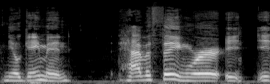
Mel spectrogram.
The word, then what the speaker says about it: Neil Gaiman: are you are you serious awesome guys like Neil Gaiman have a thing where it it has a button and it says he says my name is Neil Gaiman pronounced Neil Gaiman and it's him saying it that's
